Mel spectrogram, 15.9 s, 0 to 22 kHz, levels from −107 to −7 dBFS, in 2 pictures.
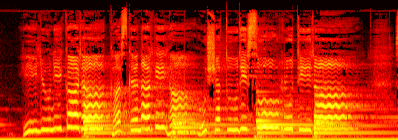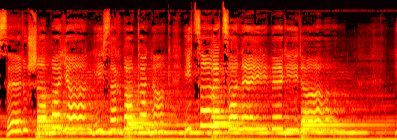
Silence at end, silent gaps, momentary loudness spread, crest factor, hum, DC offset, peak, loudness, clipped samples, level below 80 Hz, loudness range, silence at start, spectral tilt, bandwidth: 0 s; none; 10 LU; 16 dB; none; 0.9%; -14 dBFS; -31 LUFS; under 0.1%; -58 dBFS; 3 LU; 0.45 s; -3.5 dB/octave; 16.5 kHz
